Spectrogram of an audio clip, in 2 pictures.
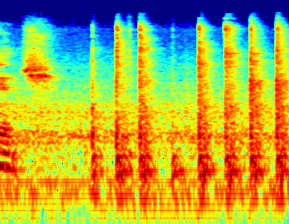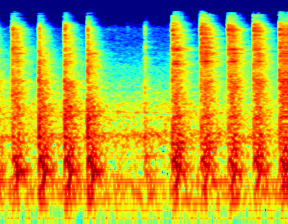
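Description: A hammer rings rhythmically on hot metal on an anvil.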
